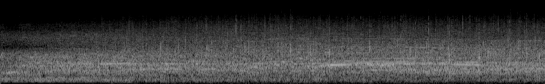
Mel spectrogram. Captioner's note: laughter and applause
